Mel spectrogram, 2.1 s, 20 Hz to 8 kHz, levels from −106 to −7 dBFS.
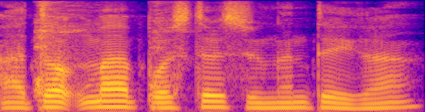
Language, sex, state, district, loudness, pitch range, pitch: Wancho, male, Arunachal Pradesh, Longding, -18 LUFS, 135-150 Hz, 140 Hz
